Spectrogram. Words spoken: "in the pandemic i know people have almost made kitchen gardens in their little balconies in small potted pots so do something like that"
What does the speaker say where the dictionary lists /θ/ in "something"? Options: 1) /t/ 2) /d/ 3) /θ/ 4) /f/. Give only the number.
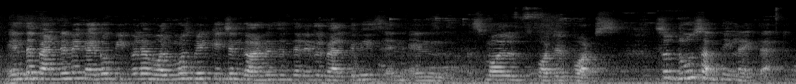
1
